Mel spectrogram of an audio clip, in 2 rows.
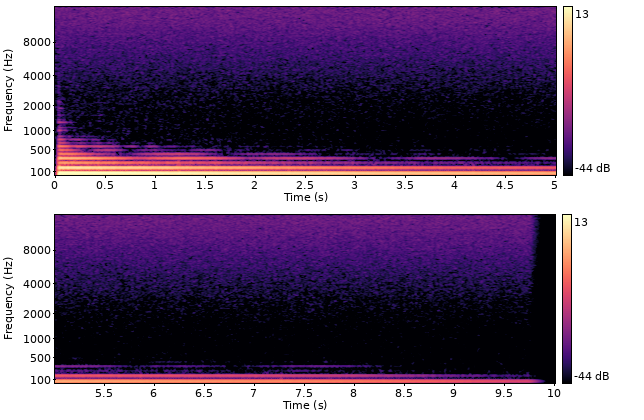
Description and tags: Tape Bass 8
Lo-fi tape samples at your disposal.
